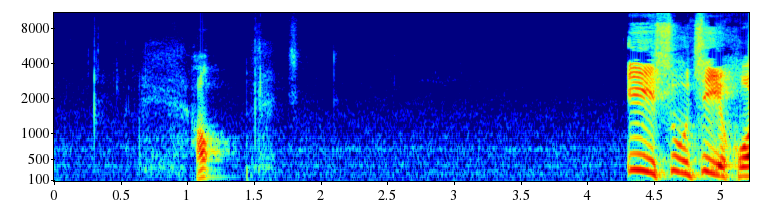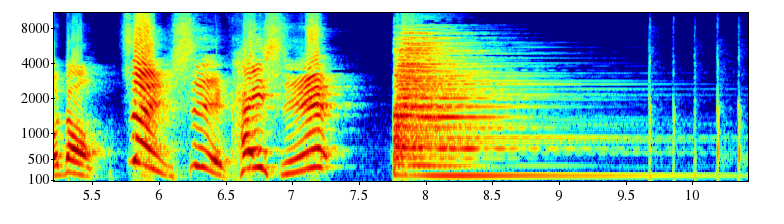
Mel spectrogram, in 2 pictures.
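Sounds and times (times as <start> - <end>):
speech: 1.0 - 1.6, 4.3 - 7.4
gong struck to open show: 7.8 - 10.4.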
